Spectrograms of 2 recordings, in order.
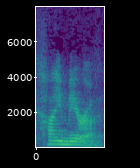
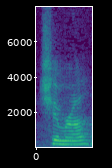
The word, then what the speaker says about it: chimera: Something called a chimera. It begins with a CH, and I thought it would be chimera. I've been saying it wrong all these years. It's a chimera.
